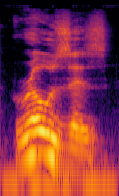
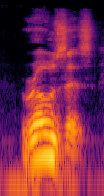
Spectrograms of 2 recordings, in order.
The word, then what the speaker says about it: roses: Y esta que tiene dos z, que es plural de rosa, roses, roses. Ahora voy a decirlo todo y escuchen, z, escuchen, gives.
